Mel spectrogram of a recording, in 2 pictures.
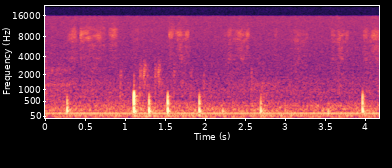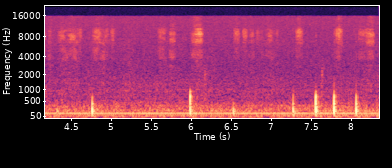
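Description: Faint dry-erase marker writing on a whiteboard: soft squeaks and scattered small taps as numbers and letters are written.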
